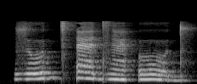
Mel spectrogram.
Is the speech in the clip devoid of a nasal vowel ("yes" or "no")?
no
